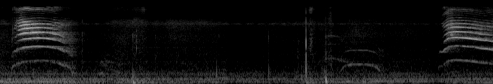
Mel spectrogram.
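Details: Kitten crying: a loud, high, arched meow at the start, a fainter shorter mew midway, and another loud arched cry at the end, separated by quiet with a few soft clicks.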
